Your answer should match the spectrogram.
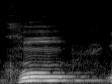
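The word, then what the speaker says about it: whom: है हुज और उसका ऑब्जेक्ट हुआ करता है हुम। यहाँ पर आपका W साइलेंट हो जाता है।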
